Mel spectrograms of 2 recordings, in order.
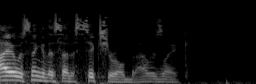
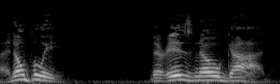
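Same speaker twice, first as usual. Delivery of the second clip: defiant declaration; 3 semitones higher, 6 dB louder than usual. Retold or imitated. Dad renounces God, retold.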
